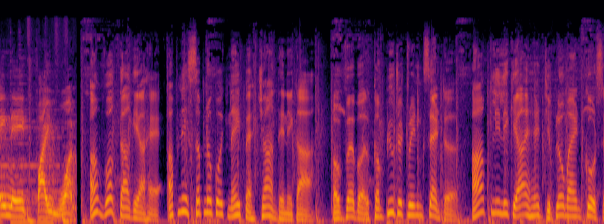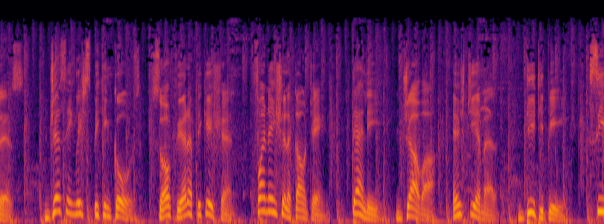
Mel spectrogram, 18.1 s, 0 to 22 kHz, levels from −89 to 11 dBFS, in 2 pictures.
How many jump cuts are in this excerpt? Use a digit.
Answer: 0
